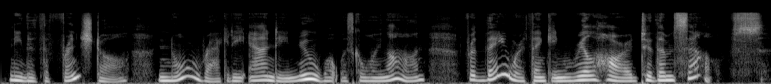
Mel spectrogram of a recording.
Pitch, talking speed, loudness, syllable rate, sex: 185 Hz, 155 wpm, -17 LUFS, 4.2 syllables/s, female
